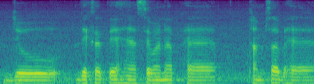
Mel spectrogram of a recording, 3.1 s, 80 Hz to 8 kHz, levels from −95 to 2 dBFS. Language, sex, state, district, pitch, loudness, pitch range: Hindi, male, Bihar, Vaishali, 115 Hz, -16 LUFS, 115-125 Hz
